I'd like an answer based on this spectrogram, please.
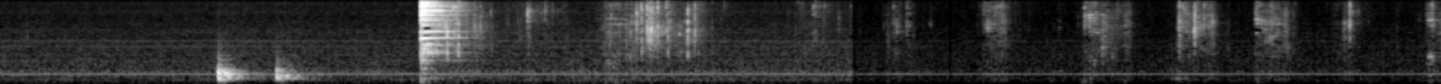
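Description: Metal forks clinking and scraping against a ceramic plate as a salad is tossed, a run of short irregular clinks. Before it come two soft knocks and one sharp clink about three seconds in, over a faint steady hum.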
